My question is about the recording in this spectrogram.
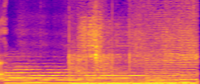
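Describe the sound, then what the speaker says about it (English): A victory bell rings out after a Phillies win at the Texas Rangers ballpark, loud, resonant, repeated clanging strokes with a sustained hum. "Ring the bell."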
